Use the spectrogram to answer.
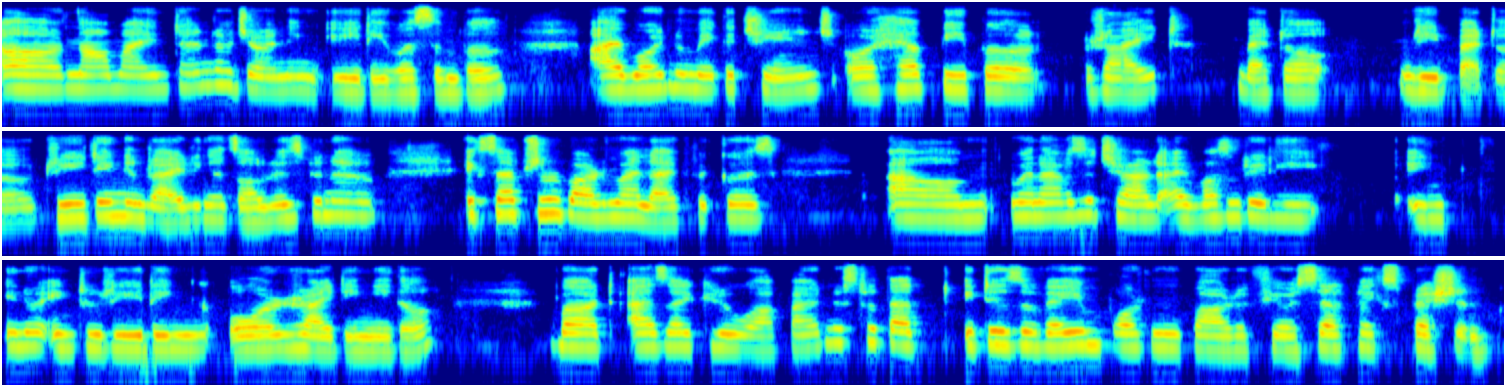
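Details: Adult woman speaking; ordinary speech.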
